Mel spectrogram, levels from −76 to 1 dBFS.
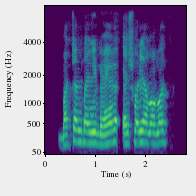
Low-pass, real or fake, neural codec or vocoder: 7.2 kHz; fake; codec, 16 kHz, 4 kbps, FreqCodec, smaller model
